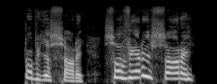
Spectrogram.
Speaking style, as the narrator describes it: he cried

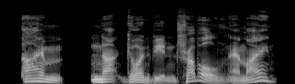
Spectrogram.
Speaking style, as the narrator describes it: Harry stammered, fighting tears

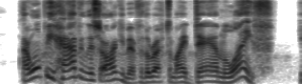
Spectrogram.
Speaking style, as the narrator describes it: he snapped irritably

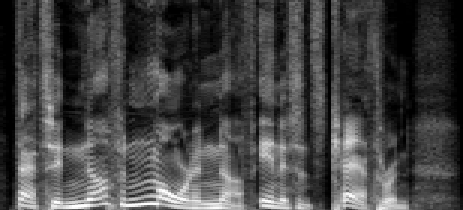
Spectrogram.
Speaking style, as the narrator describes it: she snapped

